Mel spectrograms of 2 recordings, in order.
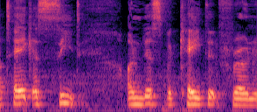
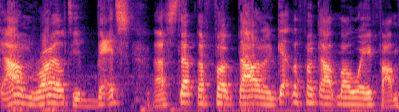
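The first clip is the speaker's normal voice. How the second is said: play-acted loud, cocky, smug royal arrogance; 2 semitones higher, 6 dB louder than usual. Retelling what a smug character says while taking the throne: imitating an arrogant taunt. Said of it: "he's like".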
